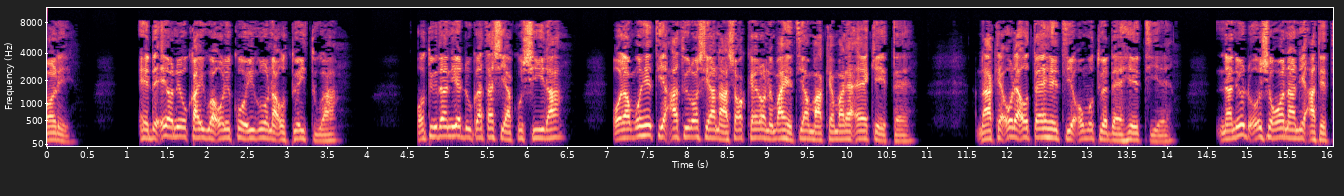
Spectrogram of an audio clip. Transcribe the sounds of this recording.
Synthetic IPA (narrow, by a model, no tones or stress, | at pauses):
ɾe | endeʔejɔneokaiɣwaoɾekooiɣoɾonaotweitua | otwiðaniɛduːɡataɕiakoɕiːɾa | oɾeamohetiaʔatweɾɔɕianaʃɔkɛɾɔnemahetiamakɛmaɾeaʔɛkeːtɛ | nakɛoɾeaotɛhetiɛʔomotwɛdɛɦetʰiɛ | naneodoːɕjɔwɔnaniɛʔatet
